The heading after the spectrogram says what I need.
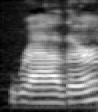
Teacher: Mouth takes the R consonant shape and the tongue tip comes through for the th rather.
